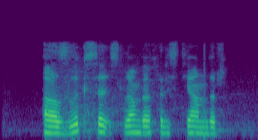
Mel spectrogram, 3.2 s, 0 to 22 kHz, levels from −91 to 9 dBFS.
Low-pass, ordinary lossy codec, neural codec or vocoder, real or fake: 7.2 kHz; Opus, 32 kbps; vocoder, 24 kHz, 100 mel bands, Vocos; fake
